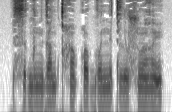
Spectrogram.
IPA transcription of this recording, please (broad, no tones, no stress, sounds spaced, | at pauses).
s ɯ ɡ ũ n ɡ a n qʰ ĩ qʷ e ɡʷ i n e t l i sʷ ẽ ʁ ĩ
